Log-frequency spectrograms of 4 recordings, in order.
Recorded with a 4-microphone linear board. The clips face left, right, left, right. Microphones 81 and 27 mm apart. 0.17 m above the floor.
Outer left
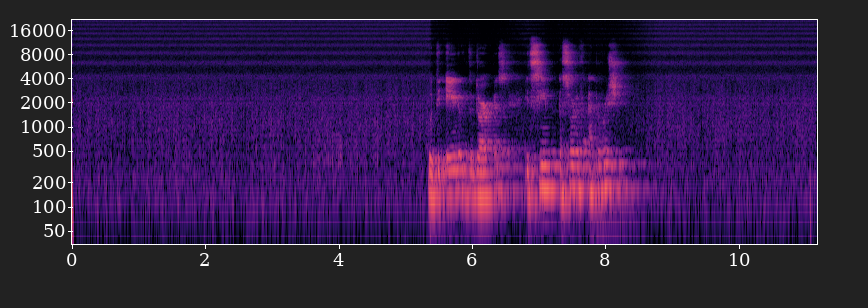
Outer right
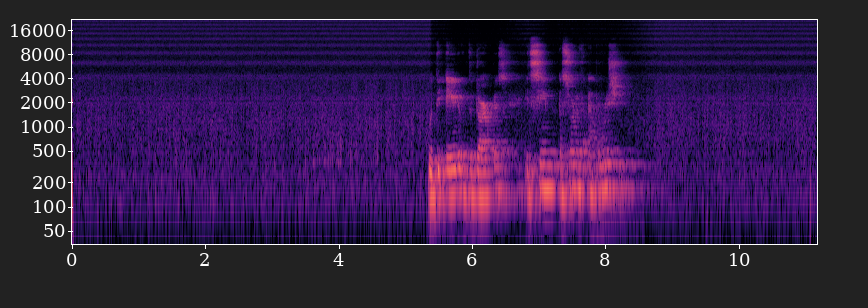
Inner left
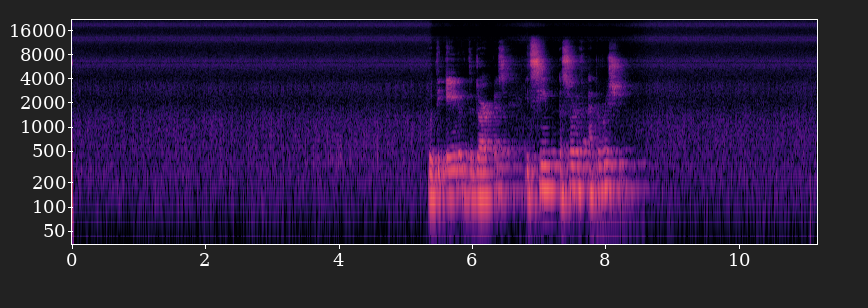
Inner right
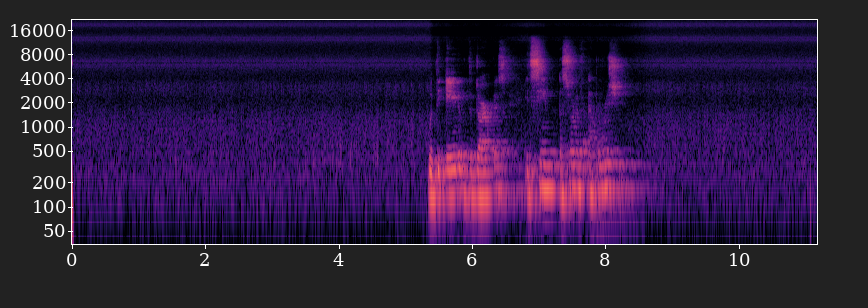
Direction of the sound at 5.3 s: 20° right (ahead or behind).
